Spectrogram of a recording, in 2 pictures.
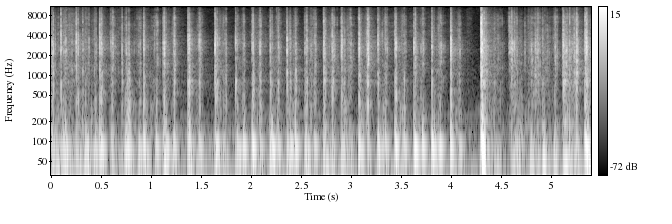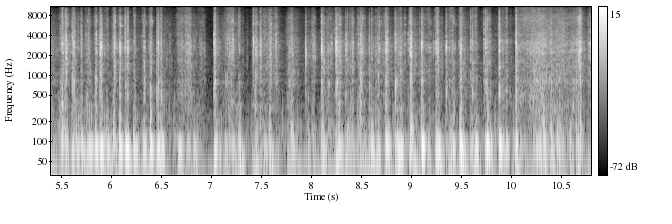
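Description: Fingertips rapidly tap and type on the keys of a full-size, hollow, black plastic computer keyboard held over and beside the microphone. The result is a dense stream of short, dry clicks with bright upper clatter and a low hollow thump beneath, broken by a brief pause and one sharp louder tap around the four-second mark.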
